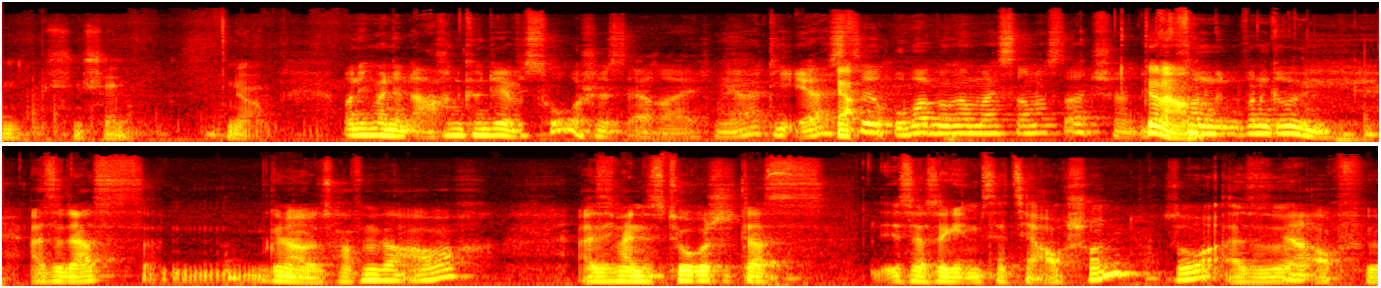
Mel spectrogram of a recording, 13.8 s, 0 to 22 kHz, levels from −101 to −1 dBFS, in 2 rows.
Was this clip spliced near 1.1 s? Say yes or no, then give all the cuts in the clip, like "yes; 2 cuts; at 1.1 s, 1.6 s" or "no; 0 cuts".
no; 1 cut; at 2.6 s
